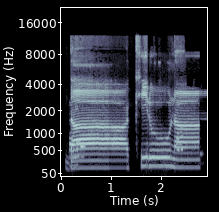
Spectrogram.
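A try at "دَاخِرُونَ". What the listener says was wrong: না টান হয়ে যাচ্ছে না টান হবে না জাবারটি বলবেন না আলিফের ডান দিকে জাবার আছে তাই এটি আলিফ না যা বলবেন আলিফের ডান দিকে জাবার আছে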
